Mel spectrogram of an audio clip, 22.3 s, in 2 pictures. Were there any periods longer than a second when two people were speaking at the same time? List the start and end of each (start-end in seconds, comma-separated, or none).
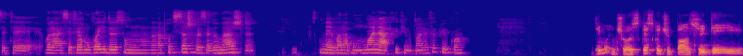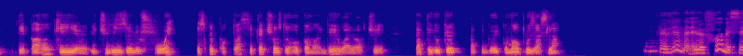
none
